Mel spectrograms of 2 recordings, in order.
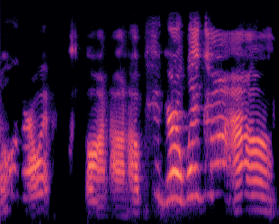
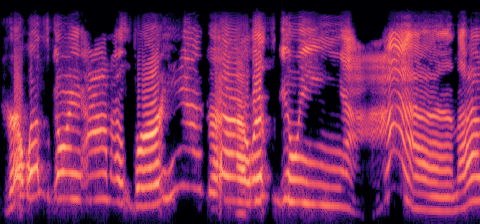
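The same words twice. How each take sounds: First: High, hushed mock eavesdropper; high-pitched, softly nosy "ooh girl" voice; nosy guests. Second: High, loud, drawn-out mock wail; loud nosy guests. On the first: Guests catching wind of an argument, nosy high voice. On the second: Guests hungry for gossip, hammed-up nosy wail. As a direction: stretch it out in a hammed-up high holler.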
